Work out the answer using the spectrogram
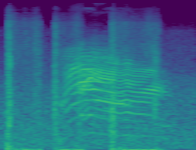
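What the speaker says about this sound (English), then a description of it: "Cats." Cats meowing in the video game Like a Dragon: Ishin, with a single clear, drawn-out meow in the middle and softer short calls around it, close and fairly loud against quiet game ambience.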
